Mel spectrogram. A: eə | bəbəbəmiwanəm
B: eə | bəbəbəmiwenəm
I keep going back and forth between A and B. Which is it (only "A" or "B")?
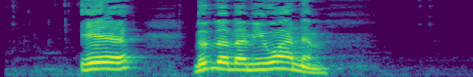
A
